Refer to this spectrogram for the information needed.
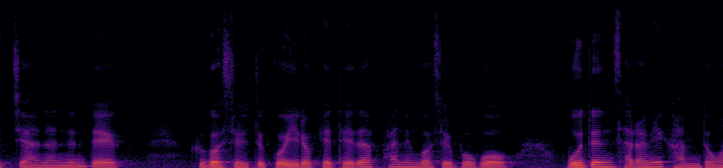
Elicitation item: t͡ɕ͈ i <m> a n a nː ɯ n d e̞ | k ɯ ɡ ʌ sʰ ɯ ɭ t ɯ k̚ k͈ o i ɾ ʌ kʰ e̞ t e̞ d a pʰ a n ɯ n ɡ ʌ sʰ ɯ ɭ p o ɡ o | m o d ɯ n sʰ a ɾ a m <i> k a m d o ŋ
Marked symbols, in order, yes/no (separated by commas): no, yes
